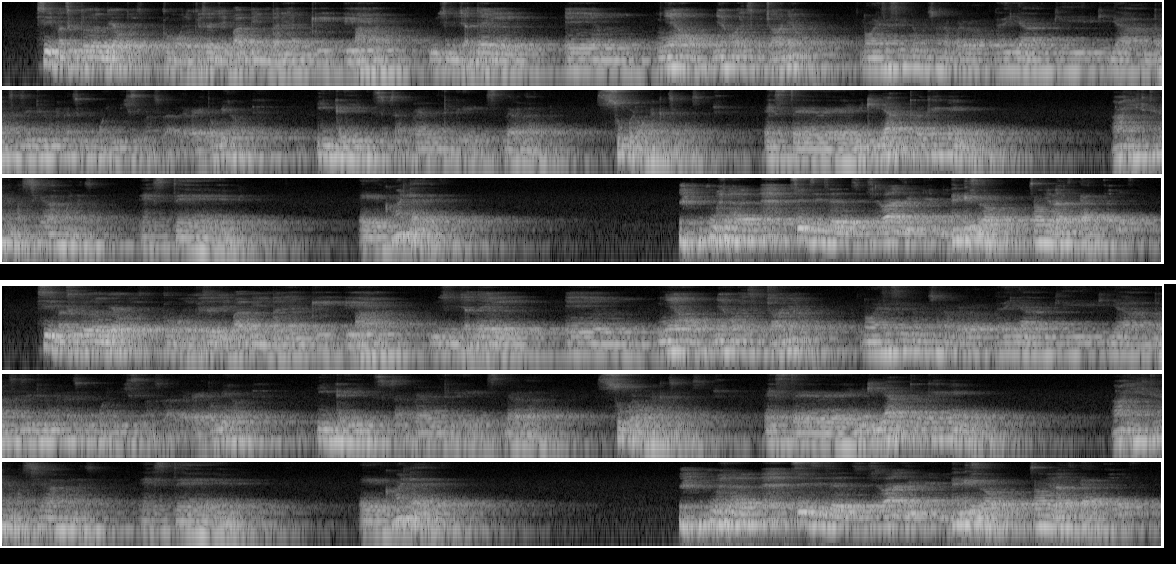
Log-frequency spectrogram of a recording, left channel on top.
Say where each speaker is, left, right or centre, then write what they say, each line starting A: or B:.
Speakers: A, on the left; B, on the left.
A: Sí, más que todo el viejo, pues como yo que sé, J Balvin, Daddy Yankee, eh,
B: Ajá.
A: Wisin y Yandel, eh, mm, Ñejo, Ñejo, ¿has escuchado a Ñejo?
B: No, ese sí no me suena, pero Daddy Yankee, Nicky Jam, todas esas sí tienen unas canciones buenísimas, o sea, de reggaetón viejo. Increíbles, o sea, realmente increíbles, de verdad. Súper buenas canciones. este, de Nicky Jam, creo que es en... Ay, es que tienen demasiadas buenas. Este, eh, ¿cómo es la de...?
A: <laughs> Bueno, sí, sí, se, se, se va,
B: Sí,
A: se entiende,
B: Es
A: entiende.
B: que son, son
A: De
B: demasiadas.
A: tantas canciones.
